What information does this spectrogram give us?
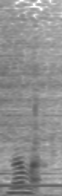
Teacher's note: ujung lidah menyentuh kaki gigi atas sebagai titik artikulasi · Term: bunyi apiko-alveolar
